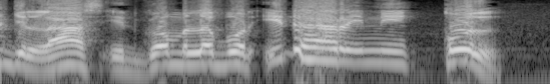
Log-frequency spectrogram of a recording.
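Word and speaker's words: قُلْ: Idhar ini qul. Jadi nggak boleh lebay. Qul, nggak boleh ditahan. Qul, jelas ya. Qul, kayak dihentak.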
